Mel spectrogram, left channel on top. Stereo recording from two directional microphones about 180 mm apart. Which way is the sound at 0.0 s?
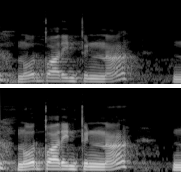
45° right (ahead or behind).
